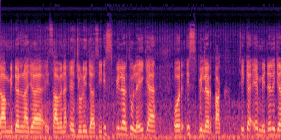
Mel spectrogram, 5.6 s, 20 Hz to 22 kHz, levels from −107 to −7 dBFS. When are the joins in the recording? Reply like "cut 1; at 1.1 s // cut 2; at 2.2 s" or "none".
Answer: cut 1; at 2.1 s

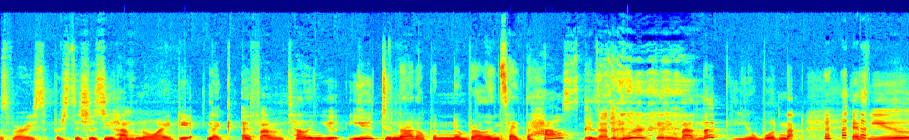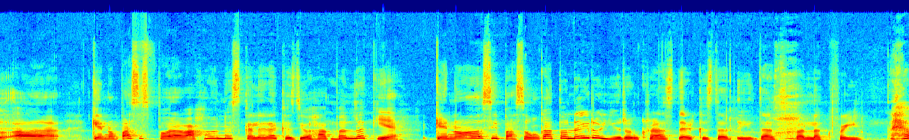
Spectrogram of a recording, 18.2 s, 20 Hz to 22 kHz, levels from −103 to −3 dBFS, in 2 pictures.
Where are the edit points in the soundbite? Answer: none

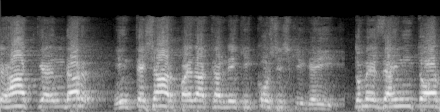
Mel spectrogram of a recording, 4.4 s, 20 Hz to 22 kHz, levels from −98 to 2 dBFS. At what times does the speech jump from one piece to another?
cut 1; at 3.4 s

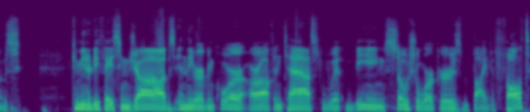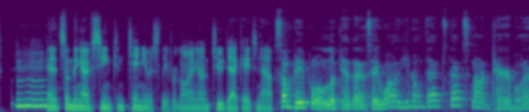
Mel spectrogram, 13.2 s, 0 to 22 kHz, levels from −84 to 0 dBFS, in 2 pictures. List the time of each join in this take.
cut 1; at 10.0 s

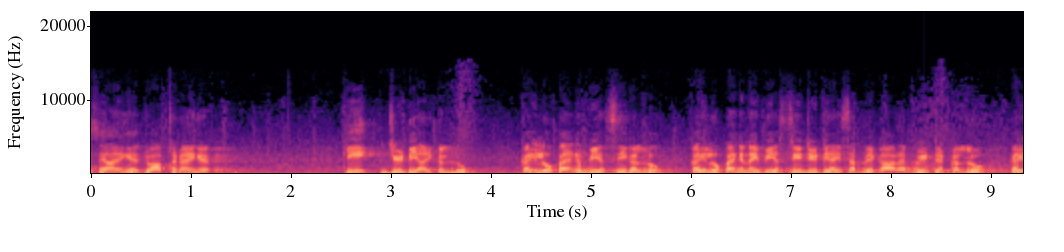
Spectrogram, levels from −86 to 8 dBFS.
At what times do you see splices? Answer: none

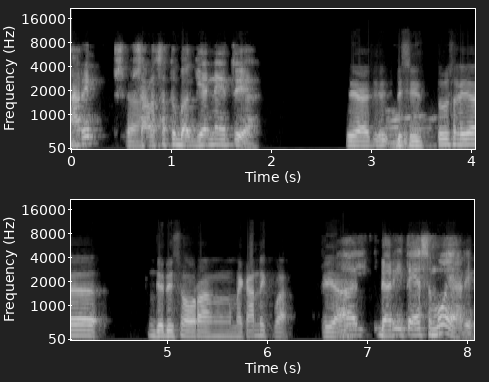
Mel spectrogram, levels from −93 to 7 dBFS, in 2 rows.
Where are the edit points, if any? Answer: cut 1; at 3.1 s // cut 2; at 6.4 s

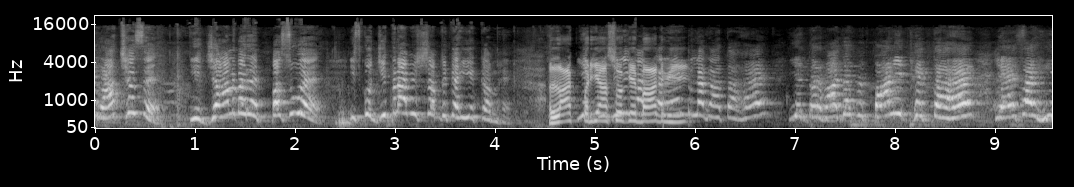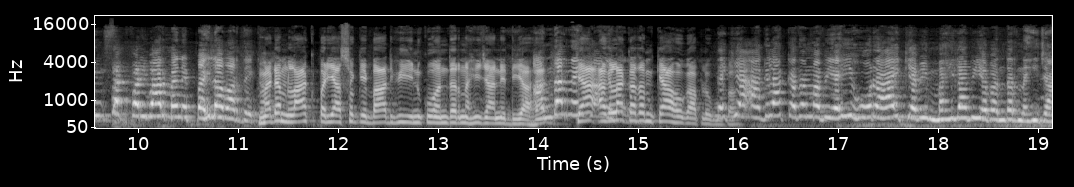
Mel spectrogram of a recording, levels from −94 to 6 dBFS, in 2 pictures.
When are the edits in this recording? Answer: none

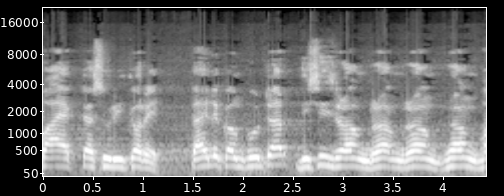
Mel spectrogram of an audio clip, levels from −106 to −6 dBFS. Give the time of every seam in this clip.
cut 1; at 2.5 s

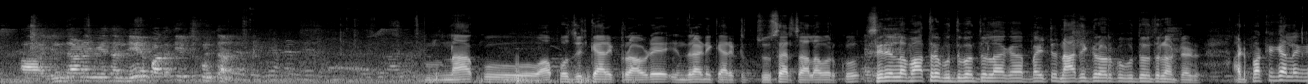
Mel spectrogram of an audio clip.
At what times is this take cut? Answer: cut 1; at 4.2 s // cut 2; at 8.7 s

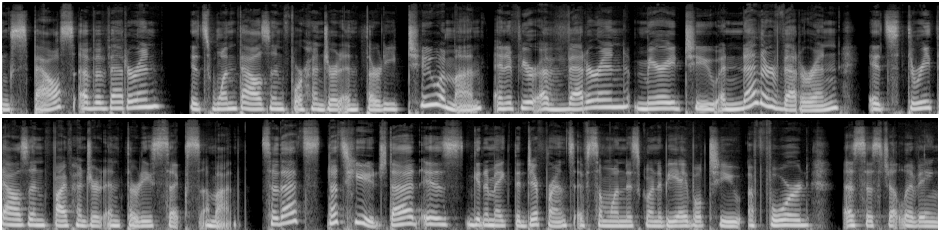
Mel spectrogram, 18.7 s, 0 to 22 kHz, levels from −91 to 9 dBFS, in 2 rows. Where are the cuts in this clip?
none

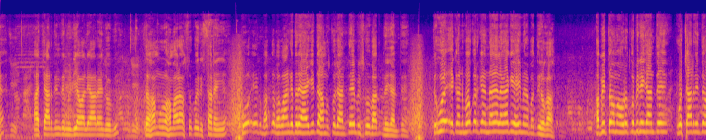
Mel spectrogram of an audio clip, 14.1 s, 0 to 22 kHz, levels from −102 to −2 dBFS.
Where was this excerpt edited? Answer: cut 1; at 4.6 s // cut 2; at 8.2 s

